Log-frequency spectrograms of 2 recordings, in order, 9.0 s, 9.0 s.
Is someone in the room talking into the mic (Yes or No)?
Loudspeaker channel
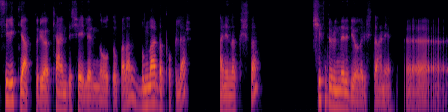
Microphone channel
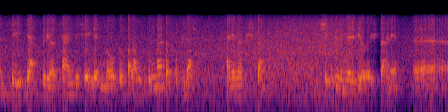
No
